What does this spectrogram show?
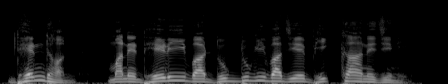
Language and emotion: Bengali, neutral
